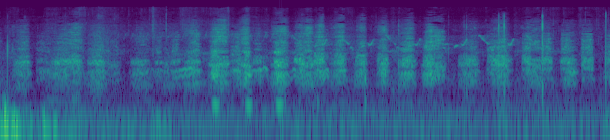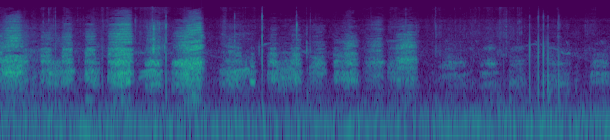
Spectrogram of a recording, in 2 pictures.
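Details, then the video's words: Muscovy ducks "talking" with breathy, hoarse hisses and puffs in quick irregular bursts, about two a second, over faint outdoor background noise. "Muscovy Ducks Talking"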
